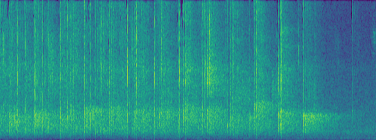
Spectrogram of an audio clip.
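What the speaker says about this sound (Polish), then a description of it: "Wielkie brawa, drodzy Państwo." Audience applause at a Polish press conference for a perfume ambassador launch, a dense, steady patter of many hands clapping through the whole stretch with no talk over it.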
